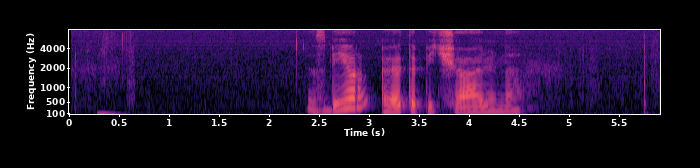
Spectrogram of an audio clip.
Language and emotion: Russian, sad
